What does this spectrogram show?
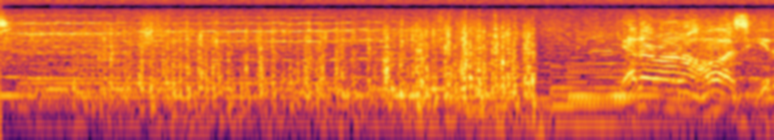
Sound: hooves thundering

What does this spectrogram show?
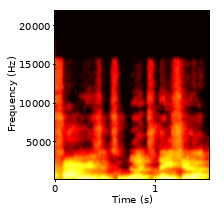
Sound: barking

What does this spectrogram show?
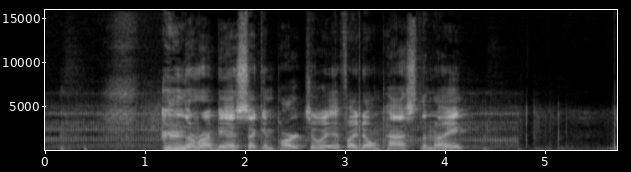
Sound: cough

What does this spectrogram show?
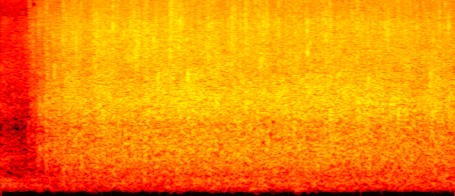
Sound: audience applauding

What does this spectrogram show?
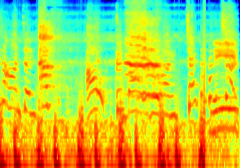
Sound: heart beat and breathing continue; heart beat & eerie breathing begin again

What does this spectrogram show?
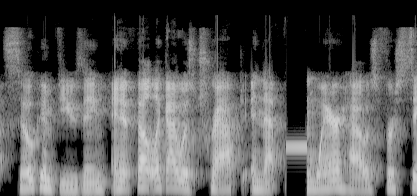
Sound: beep

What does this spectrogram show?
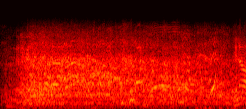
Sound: laughter

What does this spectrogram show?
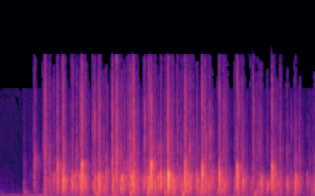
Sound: audience applauds

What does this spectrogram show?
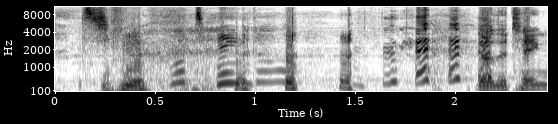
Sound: laugh

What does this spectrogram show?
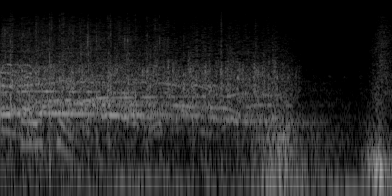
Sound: applause

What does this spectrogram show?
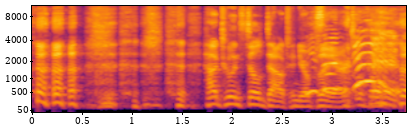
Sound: laughs

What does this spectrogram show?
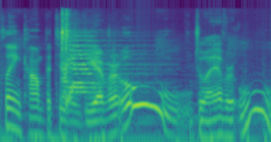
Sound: toaster pops

